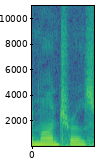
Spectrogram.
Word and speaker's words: Montrose: when we did um Montrose and and the church see I said it right just for you. It's really mantro, folks.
